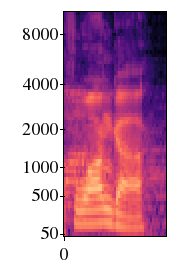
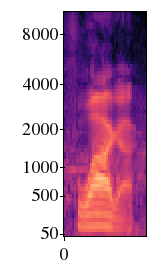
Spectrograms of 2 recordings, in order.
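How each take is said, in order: First: An n sound comes before the g. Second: No n sound comes before the g. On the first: The speaker calls it wrong. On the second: The speaker calls it right.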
